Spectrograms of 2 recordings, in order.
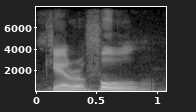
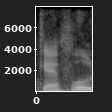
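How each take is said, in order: First: The word is said with three syllables. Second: The word is said with two syllables. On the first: The speaker calls it wrong. "Kalau tiga syllable" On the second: The speaker calls it right. "dua syllable"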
